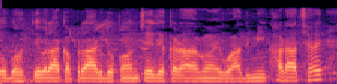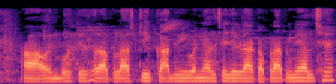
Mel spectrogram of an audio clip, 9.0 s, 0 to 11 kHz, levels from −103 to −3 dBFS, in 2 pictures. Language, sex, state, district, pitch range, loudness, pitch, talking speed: Maithili, male, Bihar, Samastipur, 120-130 Hz, -24 LUFS, 125 Hz, 105 wpm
